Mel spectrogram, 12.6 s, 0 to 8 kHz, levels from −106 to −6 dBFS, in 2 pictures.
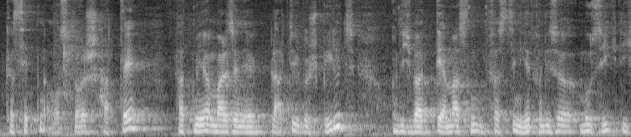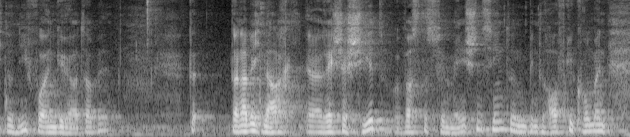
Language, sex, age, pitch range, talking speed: English, male, 60-79, 120-160 Hz, 170 wpm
